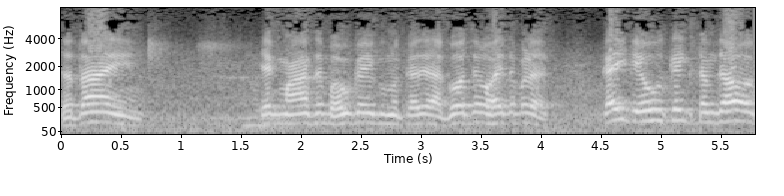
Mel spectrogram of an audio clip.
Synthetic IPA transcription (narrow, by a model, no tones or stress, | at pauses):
d͡ʒət̪ãĩ | ekmaɽ̃seɓəɦukəjũkkəɾeəɡot͡ʃɾoɦajt̪epəɽe | kəikeũkəiksəmd͡ʒaʋo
